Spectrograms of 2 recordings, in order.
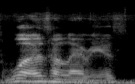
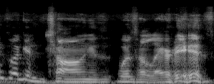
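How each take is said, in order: First: Slow, stressing "Was" to fix the tense; corrected word. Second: Said in the usual way. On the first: Shown as a demonstration. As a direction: slowly put weight on "Was". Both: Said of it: "I won't say is".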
